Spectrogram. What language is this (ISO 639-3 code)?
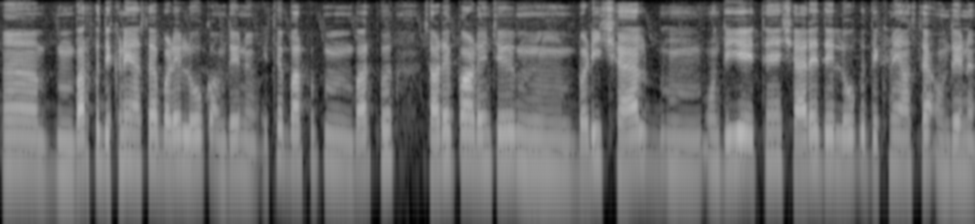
doi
